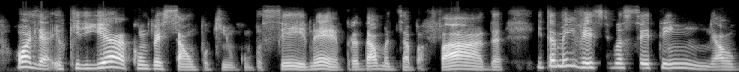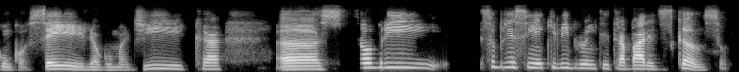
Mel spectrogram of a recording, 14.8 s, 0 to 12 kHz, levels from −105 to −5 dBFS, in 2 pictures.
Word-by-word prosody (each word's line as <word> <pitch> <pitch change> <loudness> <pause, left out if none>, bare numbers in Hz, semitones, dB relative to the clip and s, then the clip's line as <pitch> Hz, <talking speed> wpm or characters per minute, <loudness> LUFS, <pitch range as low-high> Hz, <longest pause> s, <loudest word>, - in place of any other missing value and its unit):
Olha, 225 -11 +6
eu 160 - -5
queria 195 +7 +6
conversar 165 -7 0
um 125 - -6
pouquinho 110 0 -12
com 120 - -20
você, 145 -3 -2
né, 150 -5 +4
pra 130 +4 -6
dar 140 +2 +4
uma 145 -1 -6
desabafada 130 +1 +3 0.3
e 225 - -11
também 285 +4 +1
ver 225 -4 +3
se 215 0 -12
você 205 -1 -2
tem 195 -6 -5
algum 130 0 -5
conselho, 145 -2 -2
alguma 120 -1 -15
dica, 155 +1 -7 0.5
ah, 145 +2 +2 0.4
sobre 215 -2 -4 0.4
sobre, 235 -3 -10
assim, 220 -1 -6
equilíbrio 200 -2 -8
entre 175 -1 -11
trabalho 155 0 0
e - - -17
descanso. 135 -2 -5
160 Hz, 130 wpm, -21 LUFS, 135-205 Hz, 0.5 s, Olha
